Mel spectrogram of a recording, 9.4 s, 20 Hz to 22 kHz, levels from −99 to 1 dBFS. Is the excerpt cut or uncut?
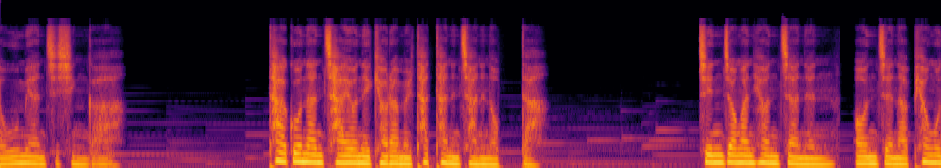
uncut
